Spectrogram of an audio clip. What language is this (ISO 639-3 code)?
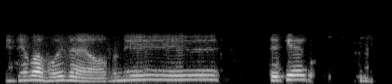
asm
